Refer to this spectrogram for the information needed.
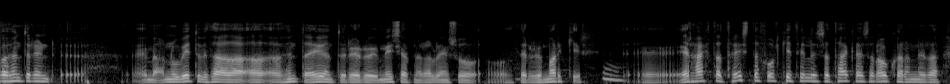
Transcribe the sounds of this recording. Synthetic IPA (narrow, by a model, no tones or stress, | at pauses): vahʏnt̪ʏɾɪn | ɛ̰manuvɪːt̪ʏmvɪθaðaaðaðɦʏnt̪aeːjɣʏnt̪ʏɾɛɾʏmɪːsjapnaɾalvejɛnsɔθejɾɛɾʏmaɾcɪɾ̥ | ɛ̰ɾ̥ɦajht̪aðt̪ʰɾejst̪afowl̥cɪt̪ʰɪlːesaðt̪ʰaːkaθɛsːaɾʔaːwkʰvaːɾanːɪɾað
